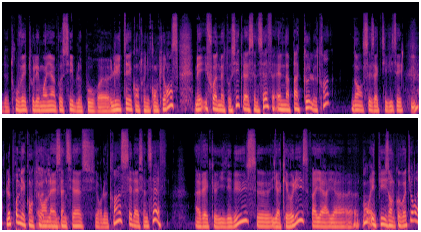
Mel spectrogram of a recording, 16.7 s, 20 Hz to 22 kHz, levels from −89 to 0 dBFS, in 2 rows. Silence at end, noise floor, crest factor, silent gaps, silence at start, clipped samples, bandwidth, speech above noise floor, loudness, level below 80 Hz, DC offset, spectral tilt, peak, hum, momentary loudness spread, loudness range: 0 s; -56 dBFS; 12 dB; none; 0 s; under 0.1%; 15.5 kHz; 32 dB; -25 LUFS; -54 dBFS; under 0.1%; -6 dB/octave; -12 dBFS; none; 5 LU; 2 LU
